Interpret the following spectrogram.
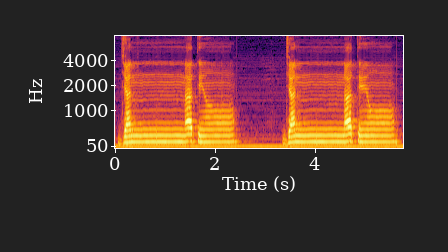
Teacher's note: نون کی آواز کو یہاں پہ ہم غنہ کریں گے تو نون کی آواز کو جو ہے واضح پڑھیں گے، اور جو تنوین کی جو آواز ہے وہاں پہ جب ہم اخفا کریں گے تو آواز کو واضح نہیں پڑھیں گے، آواز کو چھپا کے پڑھیں گے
